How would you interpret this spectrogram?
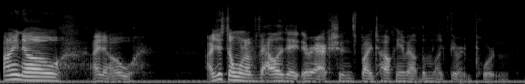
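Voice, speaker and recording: A woman's voice: deep voice, a little fast, fairly bright tone, slight background noise. A woman voicing a dogged, opinionated male podcast investigator who asks blunt, earnest questions. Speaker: podcast host. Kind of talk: audio drama acting.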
